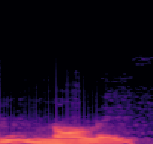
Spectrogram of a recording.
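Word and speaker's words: knowledge: এক্ষেত্রে মনে রাখতে হবে কে এর উচ্চারণটা হবে না বা অনুচ্চারিত থাকবে। যেমন উদাহরণস্বরূপ আমি তিনটি উদাহরণ দিয়ে দিয়েছি, নলেজ, নাইট এবং নি।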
